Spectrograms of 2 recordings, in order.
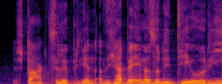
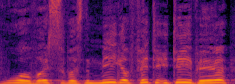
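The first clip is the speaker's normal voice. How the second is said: excited stoner idea; 7 semitones higher than usual. Retold or imitated. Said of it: "dann sagst du so".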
